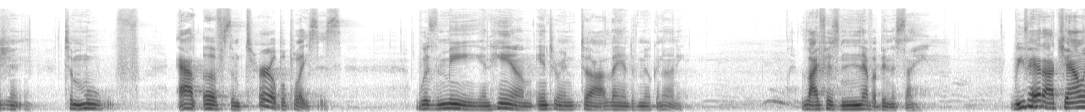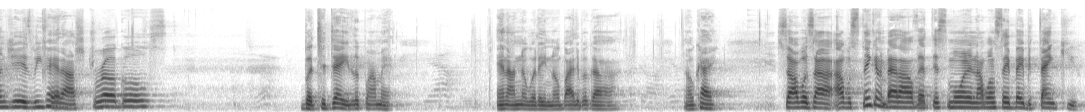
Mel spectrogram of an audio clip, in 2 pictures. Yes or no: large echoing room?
yes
